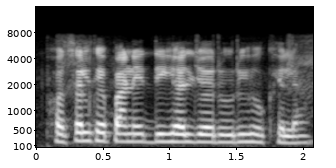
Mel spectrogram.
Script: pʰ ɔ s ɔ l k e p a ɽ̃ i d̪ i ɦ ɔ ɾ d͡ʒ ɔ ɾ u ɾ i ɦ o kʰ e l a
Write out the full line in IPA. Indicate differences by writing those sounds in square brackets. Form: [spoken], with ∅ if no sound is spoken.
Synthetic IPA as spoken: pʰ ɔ s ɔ l k e p a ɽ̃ i d̪ i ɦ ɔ [l] d͡ʒ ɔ ɾ u ɾ i ɦ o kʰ e l a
